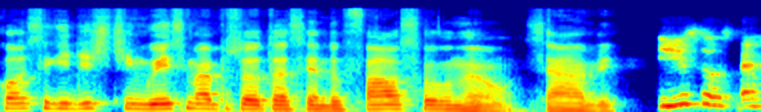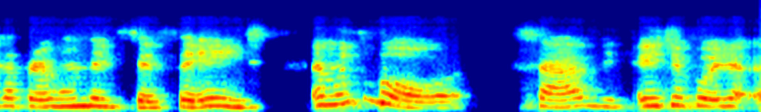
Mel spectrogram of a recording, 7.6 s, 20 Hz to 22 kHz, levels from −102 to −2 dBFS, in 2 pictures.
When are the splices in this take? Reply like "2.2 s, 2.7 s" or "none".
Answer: none

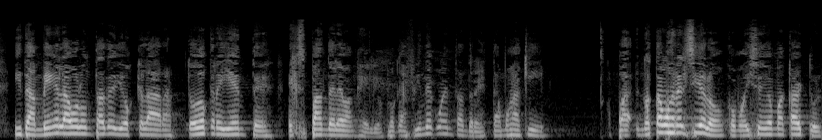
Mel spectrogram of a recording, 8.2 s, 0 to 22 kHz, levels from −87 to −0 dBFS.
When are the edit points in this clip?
1.9 s, 2.8 s

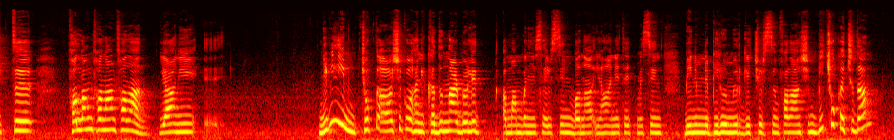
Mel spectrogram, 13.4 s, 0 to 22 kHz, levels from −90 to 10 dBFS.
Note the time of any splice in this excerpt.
none

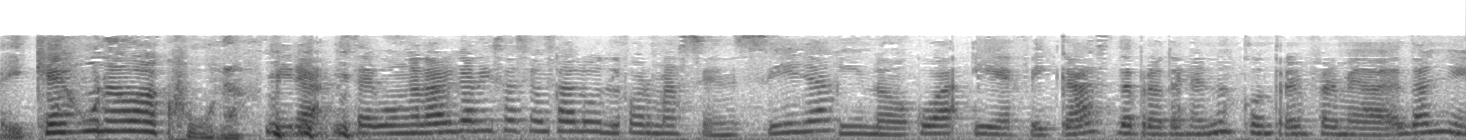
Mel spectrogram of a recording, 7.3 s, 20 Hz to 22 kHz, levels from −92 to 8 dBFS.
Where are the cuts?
2.7 s, 3.1 s

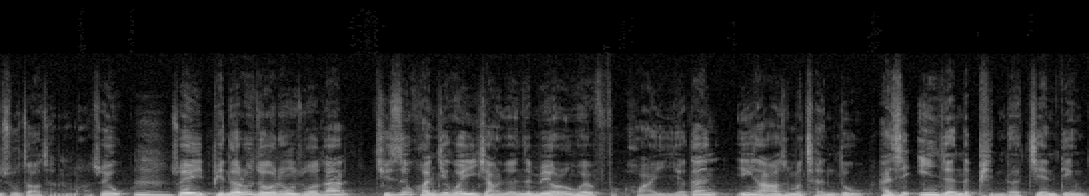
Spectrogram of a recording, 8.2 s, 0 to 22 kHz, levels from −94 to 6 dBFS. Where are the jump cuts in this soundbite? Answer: 2.7 s, 6.5 s

